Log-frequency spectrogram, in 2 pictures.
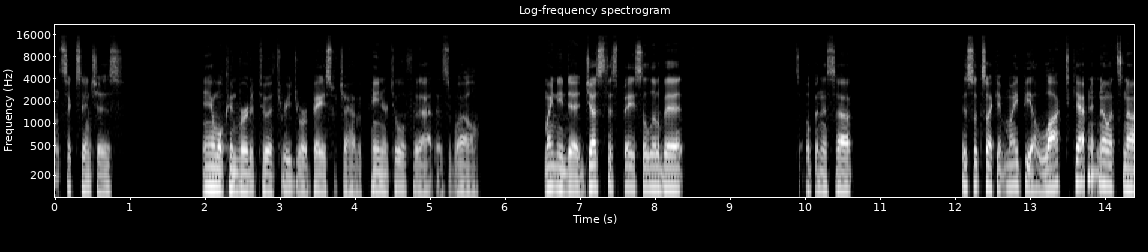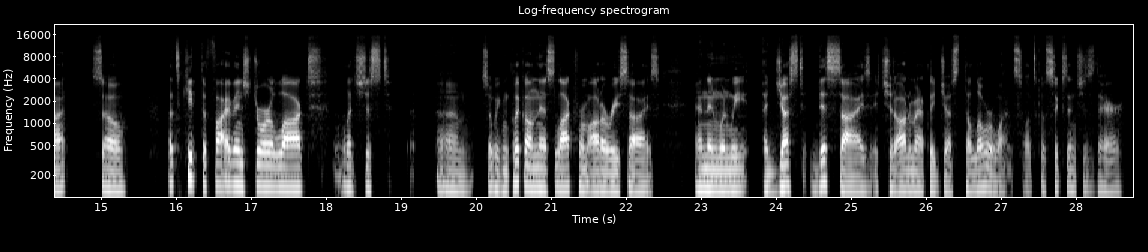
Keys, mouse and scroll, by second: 0.5 6, 0.5 Return, 3.3 click, 4.2 click, 7.3 space, 8.4 click, 11.7 click, 13.9 click, 17.5 click, 20.0 click, 21.0 click, 22.1 click, 25.9 click, 26.7 6, 27.2 Tab.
